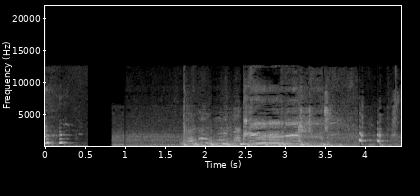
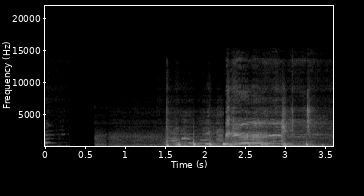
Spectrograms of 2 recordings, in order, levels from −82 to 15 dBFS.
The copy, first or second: second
